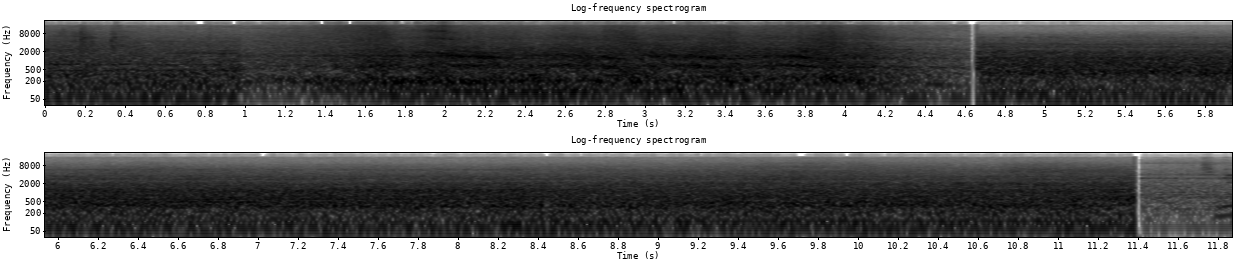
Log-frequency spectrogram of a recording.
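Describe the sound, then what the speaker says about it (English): A Sprinter diesel train run by East Midlands Railway goes past close by with a loud, steady rumble and roar. The rush swells and changes partway through, then cuts off sharply. "It's an East Midlands train Sprinter."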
